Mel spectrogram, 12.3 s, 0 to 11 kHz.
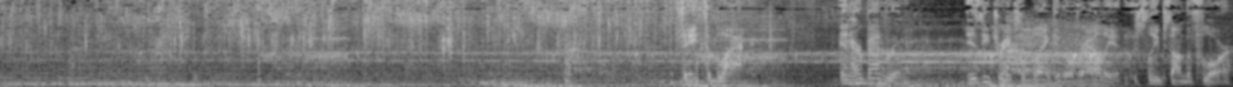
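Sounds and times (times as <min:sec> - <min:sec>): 
hose water spraying into a storm drain: 0:00.0 - 0:08.3
low gurgling water: 0:00.0 - 0:11.5
speech: 0:06.9 - 0:07.6, 0:08.4 - 0:12.3.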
